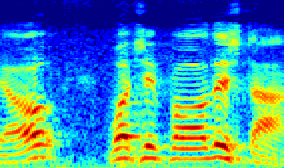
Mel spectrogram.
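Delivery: ordinary delivery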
